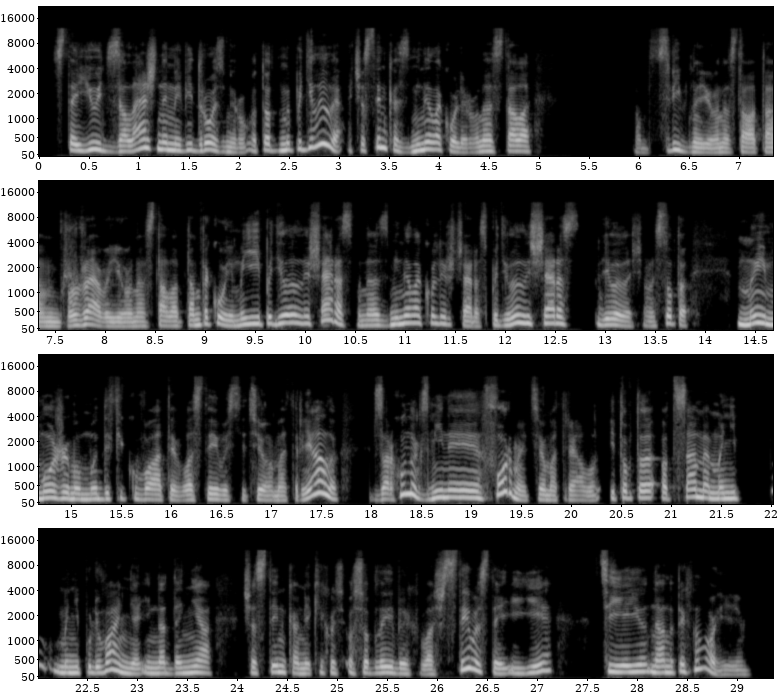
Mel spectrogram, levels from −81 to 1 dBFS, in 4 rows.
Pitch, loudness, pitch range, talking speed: 155 Hz, -25 LUFS, 130-180 Hz, 140 wpm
